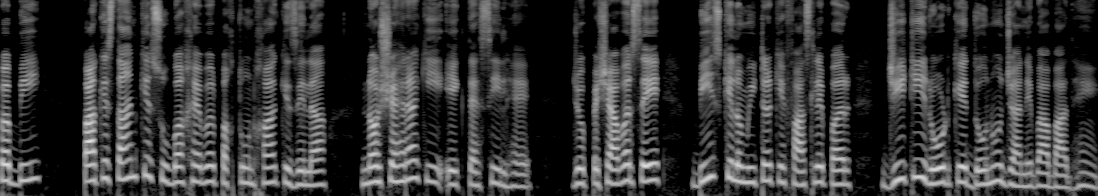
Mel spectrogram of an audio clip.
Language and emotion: Urdu, neutral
